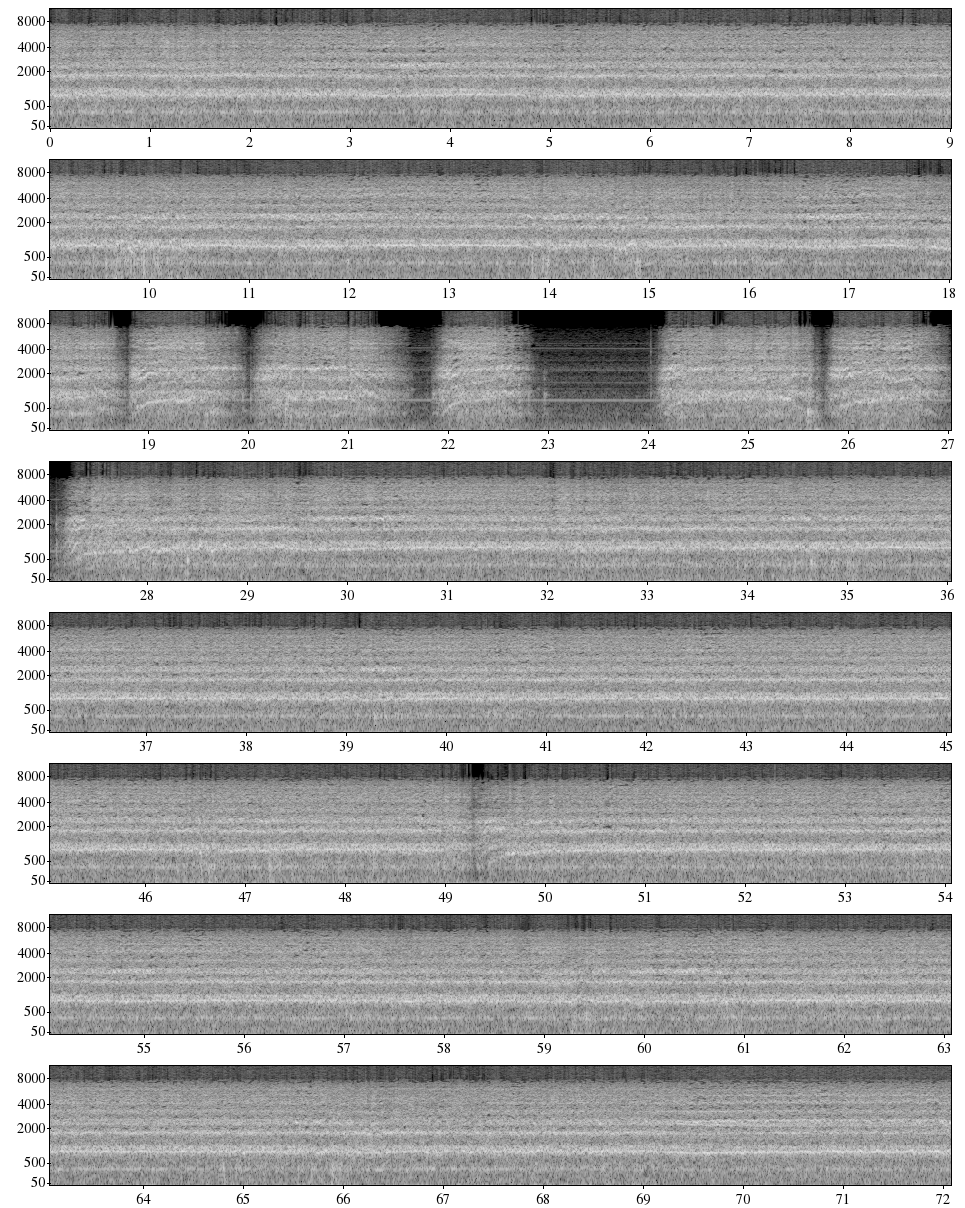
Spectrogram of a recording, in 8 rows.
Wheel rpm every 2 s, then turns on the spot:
220, 230, 220, 230, 230, 220, 230, 220, 230, 130, 100, 40, 140, 120, 210, 230, 230, 230, 230, 230, 230, 230, 230, 230, 180, 220, 230, 230, 230, 230, 230, 230, 230, 230, 220, 210.
none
